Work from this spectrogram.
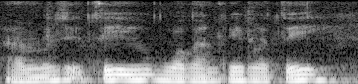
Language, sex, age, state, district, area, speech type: Nepali, female, 60+, West Bengal, Jalpaiguri, rural, spontaneous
